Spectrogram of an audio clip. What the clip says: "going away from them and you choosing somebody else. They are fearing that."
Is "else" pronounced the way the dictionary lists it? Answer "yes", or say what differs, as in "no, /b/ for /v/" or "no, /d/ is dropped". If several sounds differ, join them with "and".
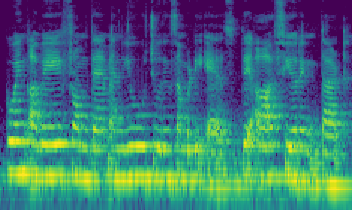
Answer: yes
